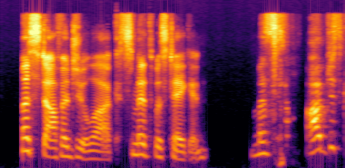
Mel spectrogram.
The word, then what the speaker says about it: Mustafa-Julock: Mustafa-Julock.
